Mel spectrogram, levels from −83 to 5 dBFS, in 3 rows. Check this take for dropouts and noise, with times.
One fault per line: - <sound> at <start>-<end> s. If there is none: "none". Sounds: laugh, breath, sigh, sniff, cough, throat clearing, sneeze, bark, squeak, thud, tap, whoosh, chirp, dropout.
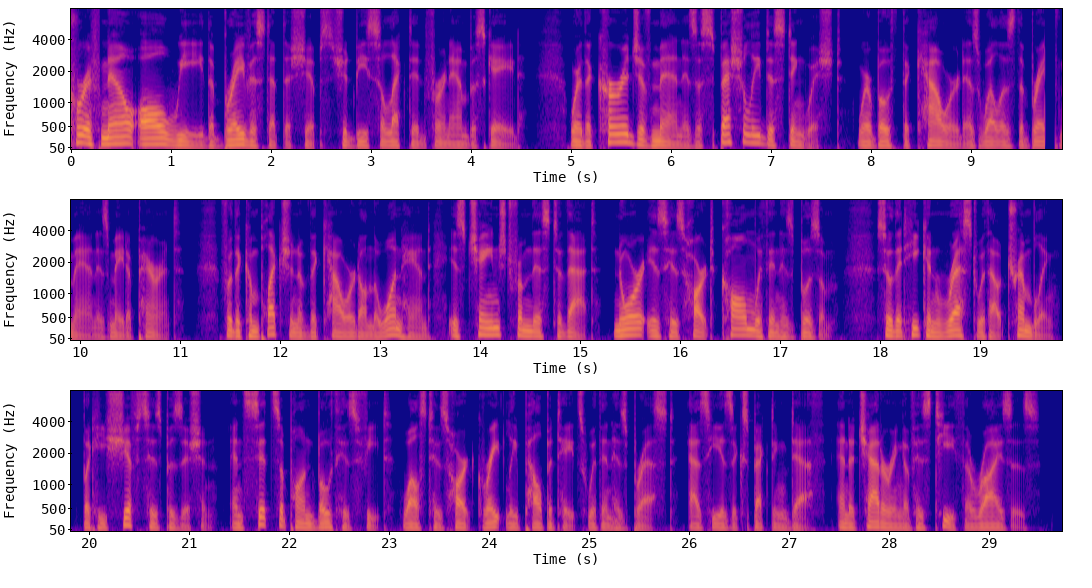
- dropout at 9.7-9.8 s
